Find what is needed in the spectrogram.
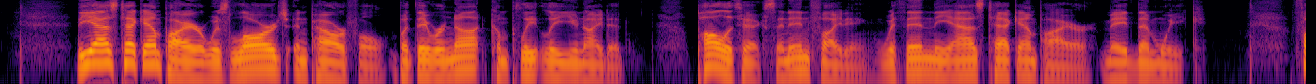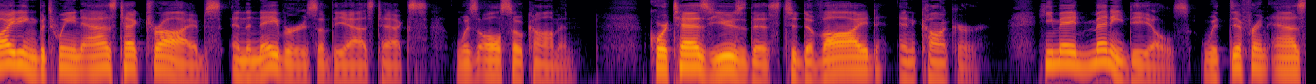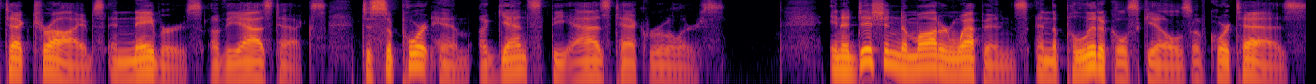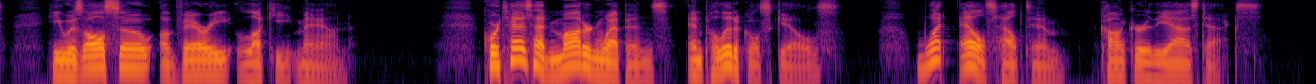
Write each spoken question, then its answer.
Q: What else helped him conquer the Aztecs?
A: Luck helped him conquer the Aztecs.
